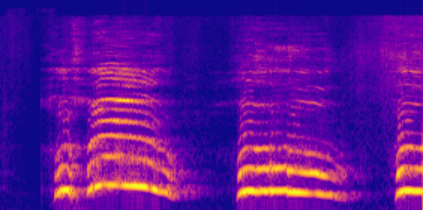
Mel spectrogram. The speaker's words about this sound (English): There's that owl. Duck! That's not a duck. It's an owl.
